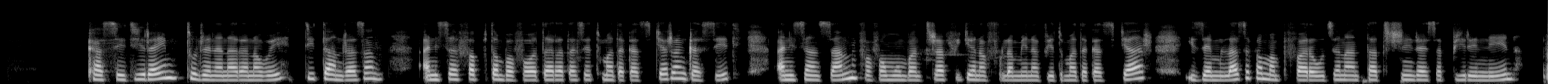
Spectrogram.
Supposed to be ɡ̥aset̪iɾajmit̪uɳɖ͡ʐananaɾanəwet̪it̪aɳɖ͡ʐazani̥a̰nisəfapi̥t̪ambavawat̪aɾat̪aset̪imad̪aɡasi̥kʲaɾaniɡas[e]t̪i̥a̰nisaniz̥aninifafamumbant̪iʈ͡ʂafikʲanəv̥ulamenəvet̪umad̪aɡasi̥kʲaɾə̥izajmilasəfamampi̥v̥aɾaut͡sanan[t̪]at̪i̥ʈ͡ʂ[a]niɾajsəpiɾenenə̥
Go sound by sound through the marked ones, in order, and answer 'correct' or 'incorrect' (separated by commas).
correct, correct, incorrect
